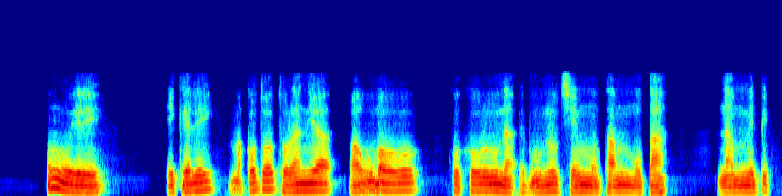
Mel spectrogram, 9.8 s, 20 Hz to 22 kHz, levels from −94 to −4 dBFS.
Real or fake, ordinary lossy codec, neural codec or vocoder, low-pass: fake; none; codec, 16 kHz in and 24 kHz out, 0.4 kbps, LongCat-Audio-Codec, fine tuned four codebook decoder; 5.4 kHz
